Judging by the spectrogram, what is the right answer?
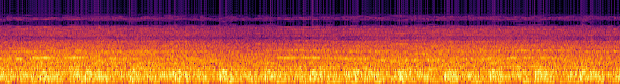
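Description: Steady mechanical rumble and rattle of machinery running, with faint steady whining tones above it.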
